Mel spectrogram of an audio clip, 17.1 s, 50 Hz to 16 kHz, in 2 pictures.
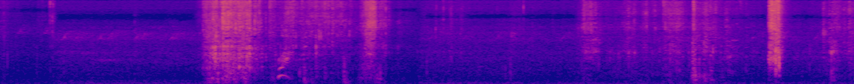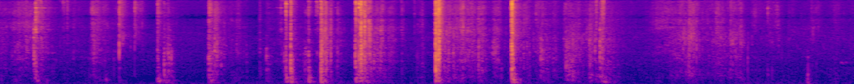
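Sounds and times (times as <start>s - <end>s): sharp knocks and cracks: 9.7s - 14.7s.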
